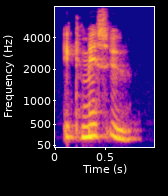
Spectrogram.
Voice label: i miss you, dutch

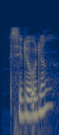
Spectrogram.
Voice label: slowly, malay

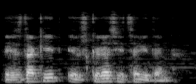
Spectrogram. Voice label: i dont speak basque, basque

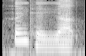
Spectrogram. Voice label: sunday, Cantonese

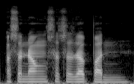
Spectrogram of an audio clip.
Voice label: good evening, Central Dusun

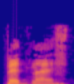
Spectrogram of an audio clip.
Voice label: 15 croatian

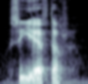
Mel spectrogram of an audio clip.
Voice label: goodbye, scots

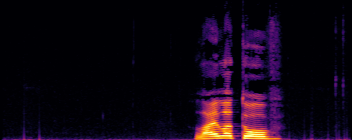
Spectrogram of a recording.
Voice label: goodnight, hebrew

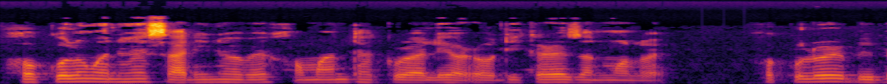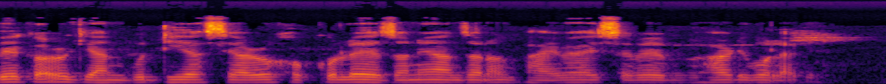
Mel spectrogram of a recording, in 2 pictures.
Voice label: assamese

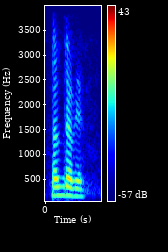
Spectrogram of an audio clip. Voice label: cheers, slovak

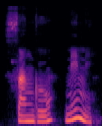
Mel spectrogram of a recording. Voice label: how are you, Lingala; Nsango nini?

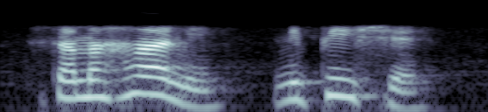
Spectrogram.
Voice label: excuse me, swahili

